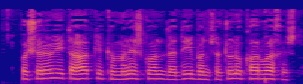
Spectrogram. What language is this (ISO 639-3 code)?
pus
